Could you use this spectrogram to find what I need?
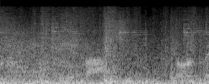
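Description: Footsteps thud up a flight of stairs.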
